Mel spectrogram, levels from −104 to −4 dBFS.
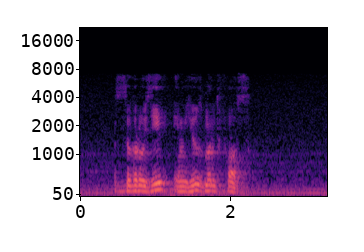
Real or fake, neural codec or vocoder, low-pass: real; none; 7.2 kHz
